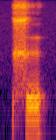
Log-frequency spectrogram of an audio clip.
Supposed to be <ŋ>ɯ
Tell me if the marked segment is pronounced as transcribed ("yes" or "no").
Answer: no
